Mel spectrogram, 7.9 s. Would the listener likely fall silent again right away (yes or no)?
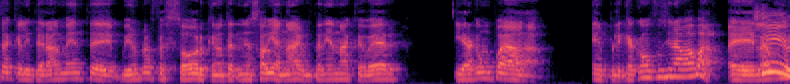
no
